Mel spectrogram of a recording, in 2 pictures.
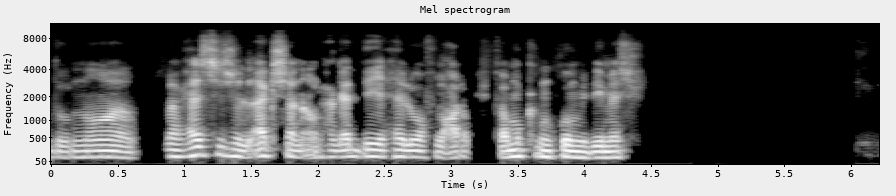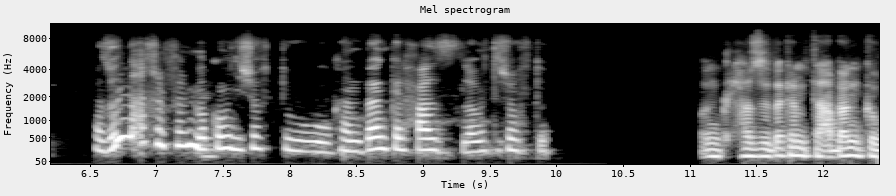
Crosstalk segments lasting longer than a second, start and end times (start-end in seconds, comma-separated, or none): none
